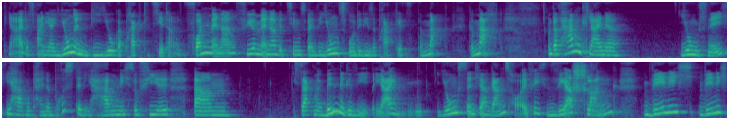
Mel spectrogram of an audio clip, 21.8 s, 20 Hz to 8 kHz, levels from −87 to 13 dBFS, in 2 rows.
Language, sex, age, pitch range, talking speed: German, female, 20-39, 210-290 Hz, 135 wpm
